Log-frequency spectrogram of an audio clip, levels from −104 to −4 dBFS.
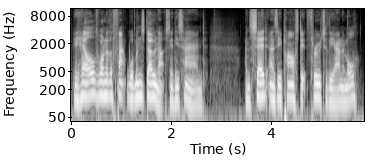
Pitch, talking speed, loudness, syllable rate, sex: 125 Hz, 215 wpm, -17 LUFS, 5.4 syllables/s, male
